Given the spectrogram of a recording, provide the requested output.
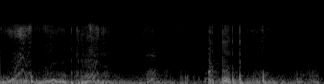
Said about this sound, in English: It's a big zipper. I just didn't go all the way.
